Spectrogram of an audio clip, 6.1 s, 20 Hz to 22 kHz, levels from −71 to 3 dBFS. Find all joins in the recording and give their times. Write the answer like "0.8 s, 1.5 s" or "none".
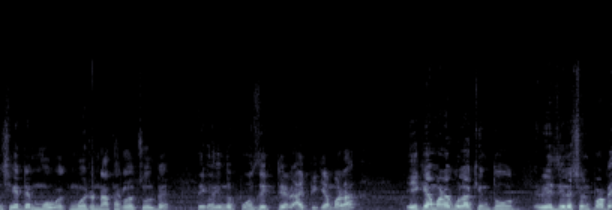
1.9 s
